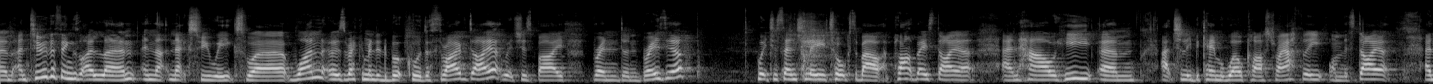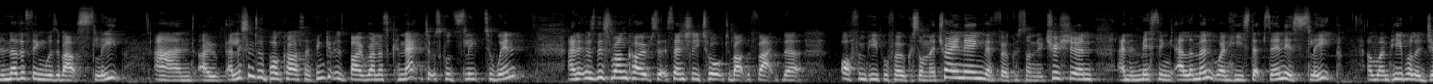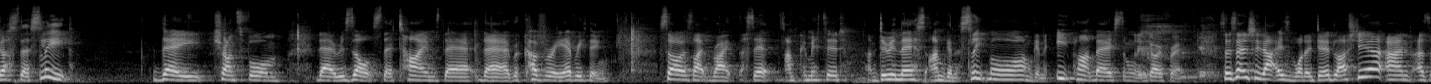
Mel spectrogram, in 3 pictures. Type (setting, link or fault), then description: setting, live audience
